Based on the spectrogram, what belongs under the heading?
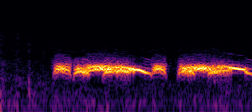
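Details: Spotted dove competing in a cooing contest: long, continuous mellow coos that hold a low pitch and dip slightly at the end, broken by one short gap, in a quiet background.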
